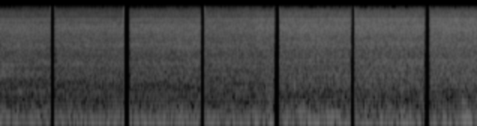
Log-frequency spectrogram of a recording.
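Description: A steady, deep rumble of heavy truck engines idling in a convoy lineup, loud and continuous, with brief regular breaks in the sound about once a second. No one speaks.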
